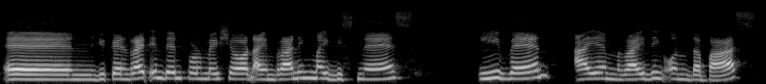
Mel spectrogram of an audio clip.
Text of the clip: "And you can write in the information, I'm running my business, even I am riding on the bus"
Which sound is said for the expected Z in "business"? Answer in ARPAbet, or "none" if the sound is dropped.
S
